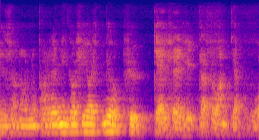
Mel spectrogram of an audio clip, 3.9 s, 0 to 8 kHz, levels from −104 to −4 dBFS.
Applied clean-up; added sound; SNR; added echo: none; none; none; reverberation time 0.6 s.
